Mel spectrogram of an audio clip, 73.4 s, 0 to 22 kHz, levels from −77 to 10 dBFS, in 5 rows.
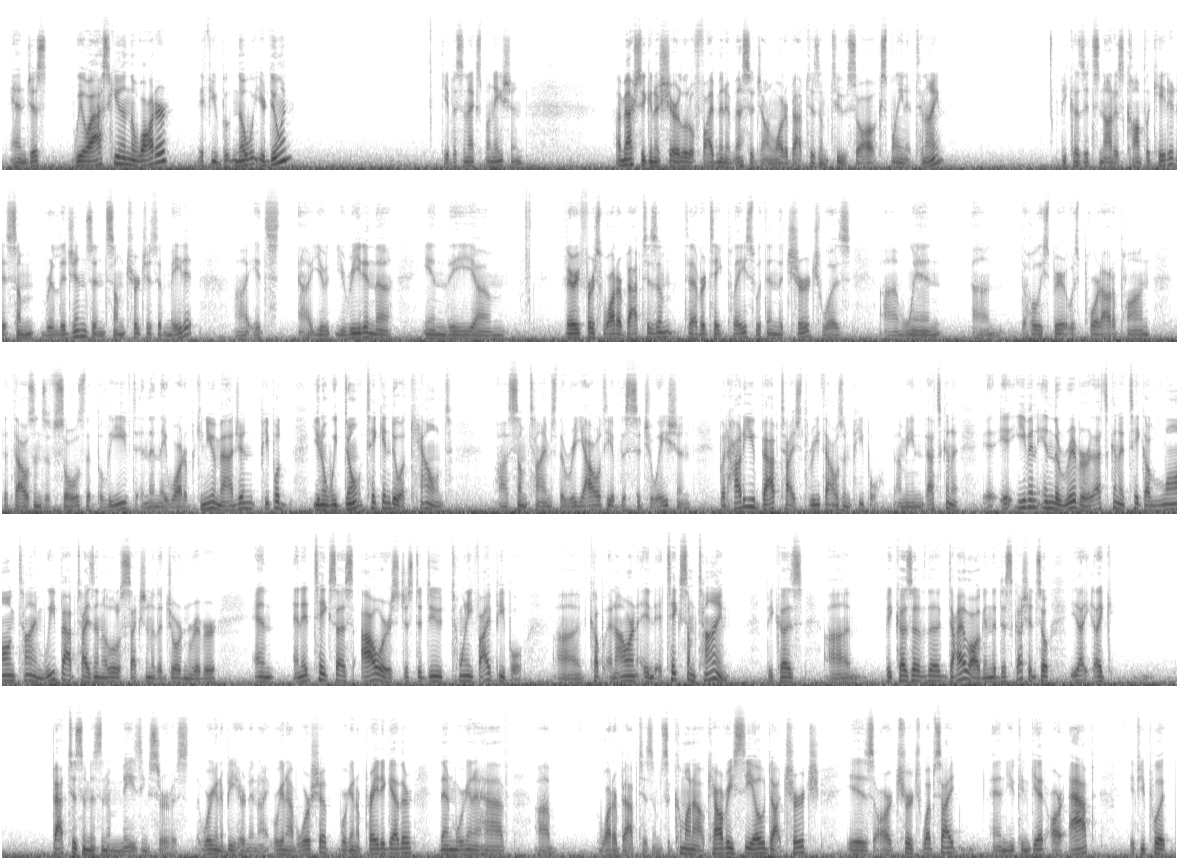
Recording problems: low rumble; faint; throughout; 25 dB below the speech

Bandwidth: 15 kHz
